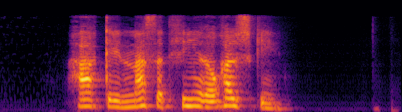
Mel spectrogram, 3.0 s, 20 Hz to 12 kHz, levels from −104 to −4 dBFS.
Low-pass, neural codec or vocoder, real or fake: 7.2 kHz; codec, 16 kHz, 0.9 kbps, LongCat-Audio-Codec; fake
